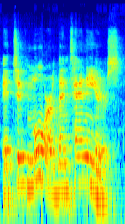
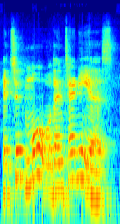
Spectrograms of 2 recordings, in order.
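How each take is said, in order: First: It is said in an American accent. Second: It is said in a British accent. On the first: "Já no inglês americano fica" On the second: "isso no inglês britânico"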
